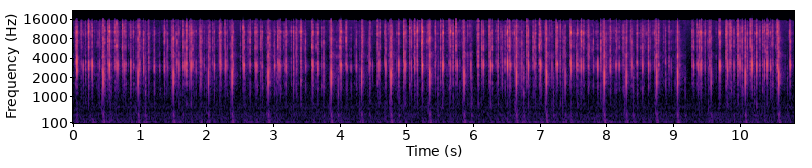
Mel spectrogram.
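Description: Fast touch-typing on a custom Minerva mechanical keyboard with Lavender linear switches, a carbon fiber plate and GMK keycaps: a steady, rapid stream of keystrokes, many a second, as in a 116-words-a-minute typing test.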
